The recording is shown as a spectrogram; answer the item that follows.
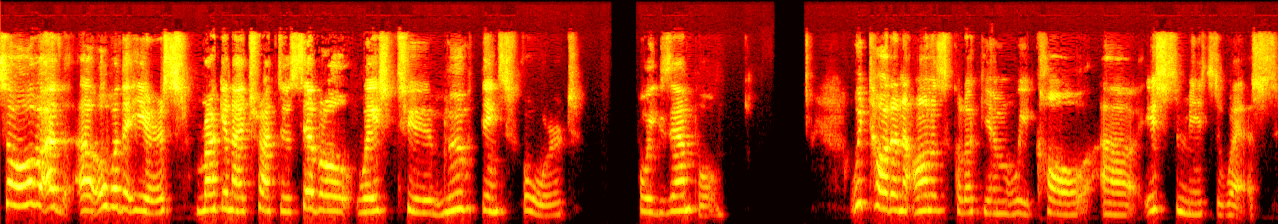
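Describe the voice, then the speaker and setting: A woman with a Korean accent speaks very slowly in a high voice with lively intonation. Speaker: professor. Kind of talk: panel talk.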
